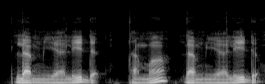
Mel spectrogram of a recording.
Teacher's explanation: Qolqolah Sugro cara bacaan bunyi lantunan yang rendah saja kenapa rendah Kenapa karena huruf Qalqalah berada dipertengahan lam yalid sama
